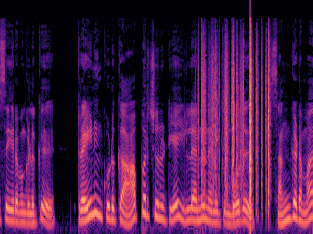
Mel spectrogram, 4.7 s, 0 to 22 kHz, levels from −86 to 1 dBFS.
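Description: Right after "செய்றவங்களுக்கு டிரெய்னிங் கொடுக்க ஆஃபர்சூனிட்டியே", from 2.88 to 4.06 s, a burst of cable scratch noise comes in over the speech. It's a dense, ragged scratching and rustling, roughly as loud as the talker, so it really sits on top of things for just over a second. That's likely a worn cable, connector or control being moved, with its contact resistance jumping around and spraying irregular noise into the signal.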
